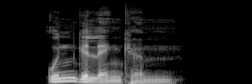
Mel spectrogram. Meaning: strong dative masculine/neuter singular of ungelenk
- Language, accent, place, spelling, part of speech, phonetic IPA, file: German, Germany, Berlin, ungelenkem, adjective, [ˈʊnɡəˌlɛŋkəm], De-ungelenkem.ogg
